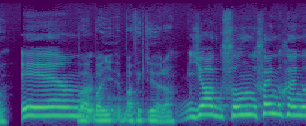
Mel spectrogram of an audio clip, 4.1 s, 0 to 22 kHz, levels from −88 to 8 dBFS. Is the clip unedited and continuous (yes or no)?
yes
